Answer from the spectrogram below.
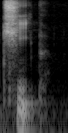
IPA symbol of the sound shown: t͡ʃ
